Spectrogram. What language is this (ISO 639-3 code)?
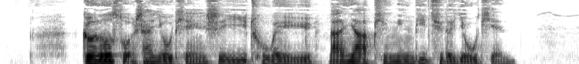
zho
